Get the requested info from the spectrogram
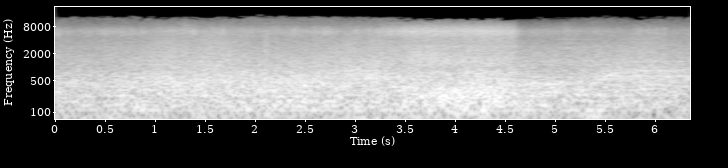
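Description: Sound effect of sea waves washing, swelling to a louder surge about three and a half seconds in.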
